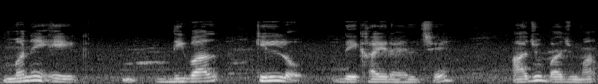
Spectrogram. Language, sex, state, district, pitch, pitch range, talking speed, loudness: Gujarati, male, Gujarat, Gandhinagar, 130 Hz, 115-175 Hz, 90 wpm, -17 LUFS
